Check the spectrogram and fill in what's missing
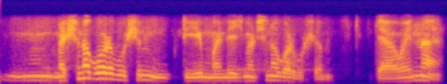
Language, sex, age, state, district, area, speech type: Kashmiri, male, 30-45, Jammu and Kashmir, Bandipora, rural, conversation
